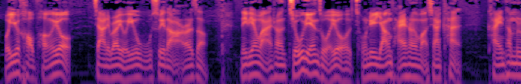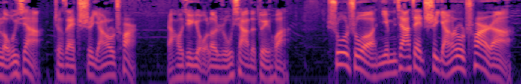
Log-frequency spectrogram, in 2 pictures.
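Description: A man's voice: low-pitched, brisk, no room sound. A man telling comic anecdotes about children and puts on their voices in the quotes. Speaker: comedic storyteller. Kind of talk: comic monologue of kids' anecdotes.

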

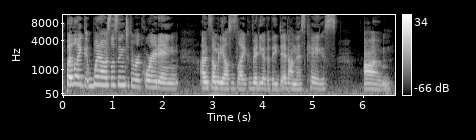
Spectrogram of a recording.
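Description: A woman's voice: mid-range voice, moderate pace. A woman hosting a podcast, telling a case story in a chatty, casual way with lots of fillers. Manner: chatty, many likes and ums. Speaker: podcast host.

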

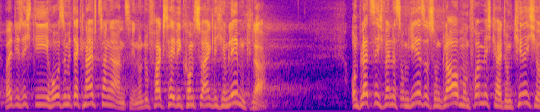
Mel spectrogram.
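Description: A man preaching a sermon, blunt and emphatic, swinging from quiet asides to near-shouting. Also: high-pitched. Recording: long reverb of a large hall.

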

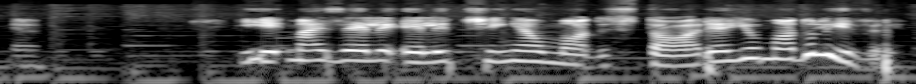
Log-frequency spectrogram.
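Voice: mid-range voice, animated, normal speed, pushed and bright, soft background music. A podcast guest chatting casually and agreeably.

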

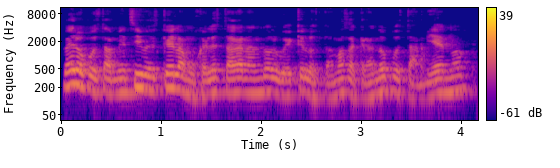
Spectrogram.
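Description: A man with a Mexican Spanish accent telling a story in casual conversation, relaxed and hesitant. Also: fairly high pitch, quick pace. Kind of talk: casual chat.

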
